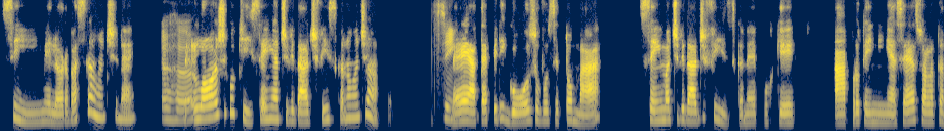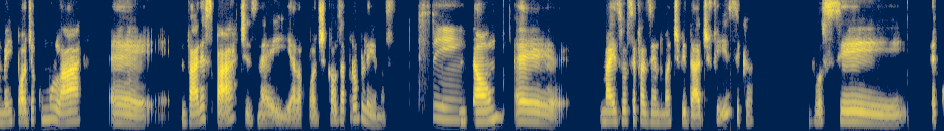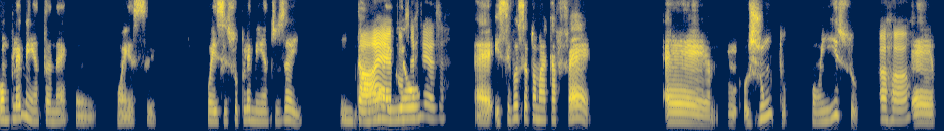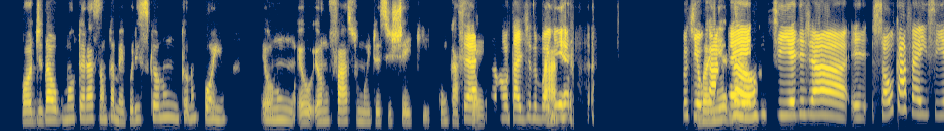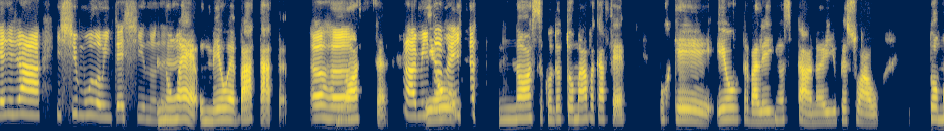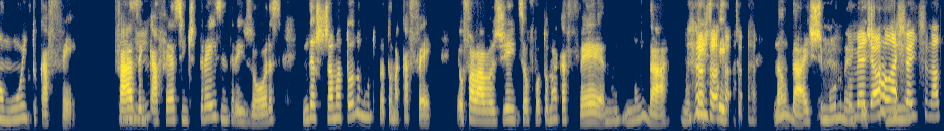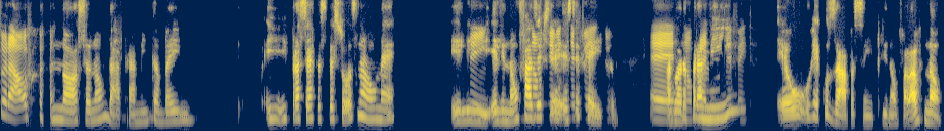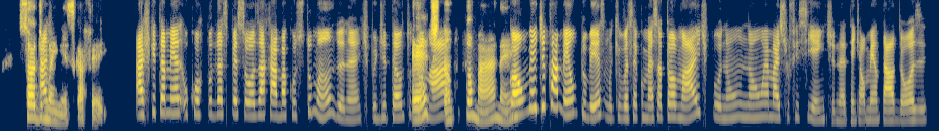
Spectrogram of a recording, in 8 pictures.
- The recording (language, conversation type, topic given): Portuguese, podcast, Qual é o seu ritual de café ou chá de manhã, quando você acorda?
- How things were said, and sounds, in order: tapping; in English: "shake"; chuckle; chuckle; laugh; giggle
